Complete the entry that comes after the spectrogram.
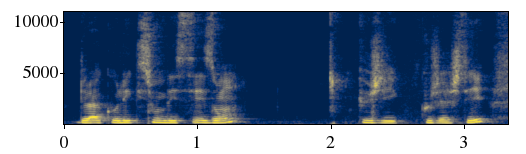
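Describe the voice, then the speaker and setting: Noticeable background noise behind a woman's medium-pitched voice. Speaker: vlogger. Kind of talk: casual vlog. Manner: hesitant, many fillers.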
